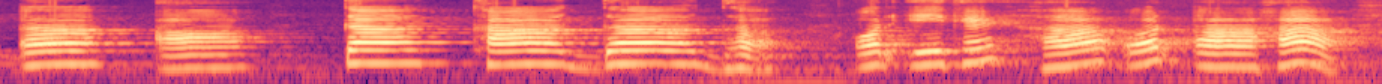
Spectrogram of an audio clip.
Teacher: इन सब की ध्वनि हमारे कंठ में से होती हुई आ रही है। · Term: कंठया वर्ण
